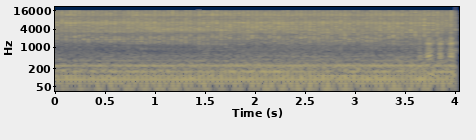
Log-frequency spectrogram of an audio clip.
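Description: Engine of a small wooden passenger boat running steadily under way, a constant low drone with the hiss of water along the hull.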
